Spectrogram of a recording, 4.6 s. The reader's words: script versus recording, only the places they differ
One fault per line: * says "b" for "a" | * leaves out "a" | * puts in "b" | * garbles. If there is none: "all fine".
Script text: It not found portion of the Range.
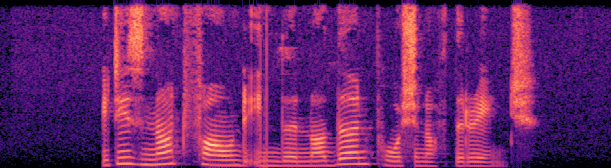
* puts in "is"
* puts in "in the northern"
